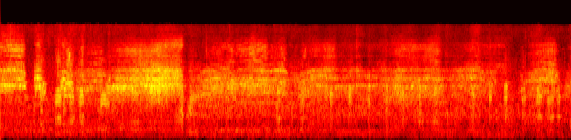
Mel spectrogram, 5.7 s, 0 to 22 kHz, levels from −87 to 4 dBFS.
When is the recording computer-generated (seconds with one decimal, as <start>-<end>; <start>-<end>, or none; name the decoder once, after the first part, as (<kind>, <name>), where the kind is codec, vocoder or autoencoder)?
1.1-2.0 (codec, SNAC); 3.1-4.8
